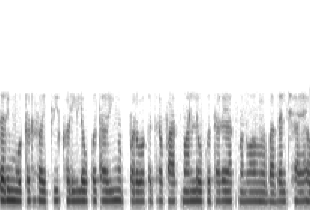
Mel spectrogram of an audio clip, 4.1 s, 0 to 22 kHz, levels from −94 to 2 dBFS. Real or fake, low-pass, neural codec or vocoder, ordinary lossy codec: real; 3.6 kHz; none; none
